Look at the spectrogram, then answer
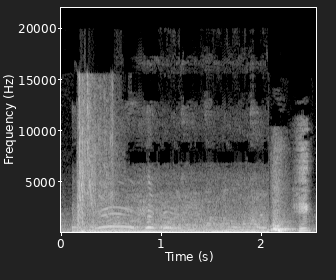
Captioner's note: giggled in the background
